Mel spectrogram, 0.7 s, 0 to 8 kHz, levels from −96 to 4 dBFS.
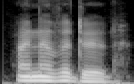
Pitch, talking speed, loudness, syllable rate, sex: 120 Hz, 270 wpm, -14 LUFS, 8.3 syllables/s, male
